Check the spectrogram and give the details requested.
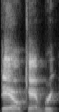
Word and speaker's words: Delcambre: Say it with me. Delcambre. Got to break that thing down in the syllables.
